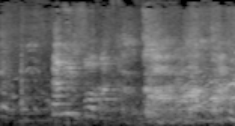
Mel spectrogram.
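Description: A man's voice saying a word, then a strained, pained groan from about one and a half seconds in.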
